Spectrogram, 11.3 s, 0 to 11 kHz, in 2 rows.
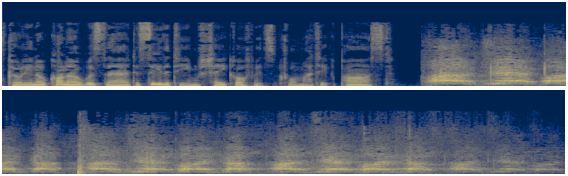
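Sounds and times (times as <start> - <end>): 
speech: 0.1 - 5.4
large crowd of football fans chanting at a home match in a cramped stadium: 4.2 - 11.2
sharp thud: 6.4 - 6.8.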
